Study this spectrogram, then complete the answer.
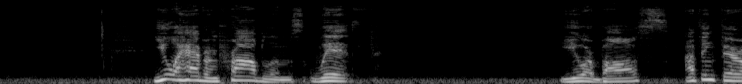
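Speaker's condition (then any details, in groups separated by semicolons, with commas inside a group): No condition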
